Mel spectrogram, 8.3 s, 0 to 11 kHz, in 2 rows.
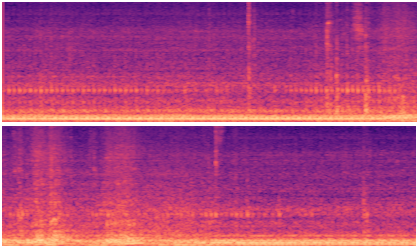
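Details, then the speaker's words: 1972 Ford F-100 V8 cold start after sitting a month, cranked over first time in about 100° heat: deep steady rumble with a brief rev dip and pickup, even running with no knock or miss; sounds good. "truck's been sitting for a month cranked over first time sounds good I'll tell you"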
